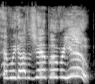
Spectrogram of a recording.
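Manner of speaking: high-pitched shouted sales pitch; hammed-up loud announcer yell; ad pitchman. Pitchman selling shampoo to customers, shouting excitedly.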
